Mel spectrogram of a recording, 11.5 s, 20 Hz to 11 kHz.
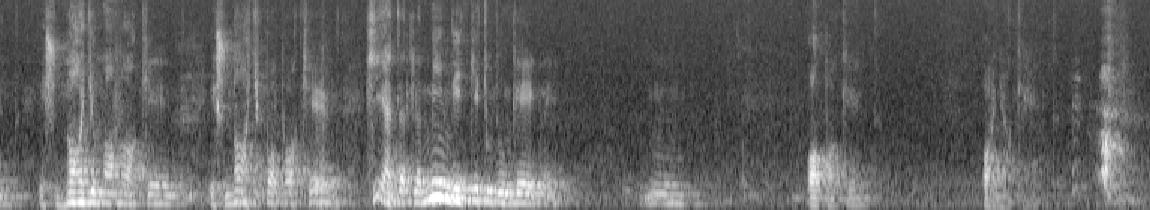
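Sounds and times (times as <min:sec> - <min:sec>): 
speech: 0:00.0 - 0:05.7, 0:06.4 - 0:07.0, 0:08.1 - 0:08.8, 0:09.8 - 0:10.3
person sneezing: 0:10.7 - 0:11.4.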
